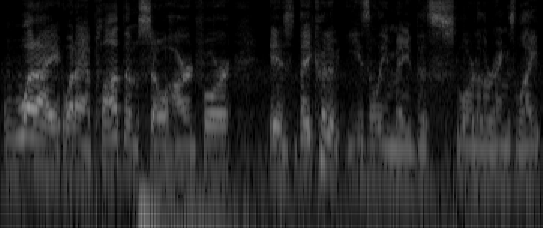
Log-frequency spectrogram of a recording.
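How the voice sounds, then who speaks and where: A man chats casually as a podcast co-host. His delivery is slow and halting, and he often circles back to restart a phrase. His pitch sits in the middle range for a man. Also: steady tone. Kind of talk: casual chat about video game movies.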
